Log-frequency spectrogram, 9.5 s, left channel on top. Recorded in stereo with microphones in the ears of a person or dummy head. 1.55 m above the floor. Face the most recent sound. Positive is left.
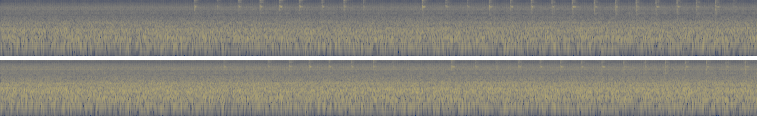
No sound to turn to.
